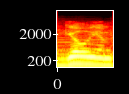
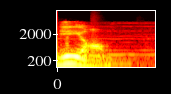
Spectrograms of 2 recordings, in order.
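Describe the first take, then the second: First: The name has an English-style pronunciation. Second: The name has a French-style pronunciation. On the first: This is how the locals say it. "they say it that way" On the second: This is not how the locals say it. "not the French Guillaume"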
